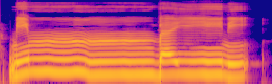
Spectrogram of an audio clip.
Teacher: Ditahannya 2. Ya, iklab itu artinya samar dengungkan dibalik bunyi an-nya ke bunyi am, 2 harokat ditahan.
